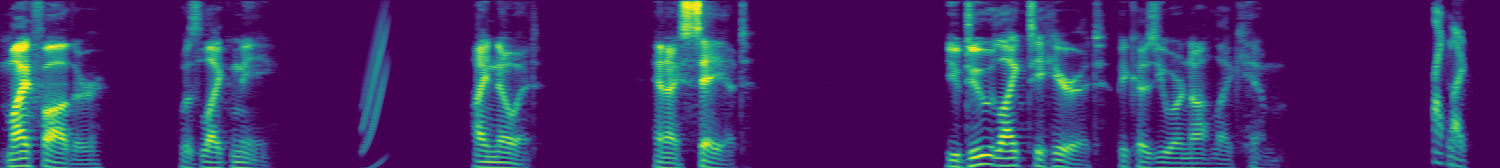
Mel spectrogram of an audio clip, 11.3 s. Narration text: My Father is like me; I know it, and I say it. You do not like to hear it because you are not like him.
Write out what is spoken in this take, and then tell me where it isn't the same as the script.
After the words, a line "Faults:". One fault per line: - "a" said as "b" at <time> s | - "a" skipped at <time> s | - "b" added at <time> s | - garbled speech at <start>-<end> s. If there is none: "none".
My Father was like me; I know it, and I say it. You do like to hear it because you are not like him.
Faults:
- "is" said as "was" at 1.3 s
- "not" skipped at 7.4 s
